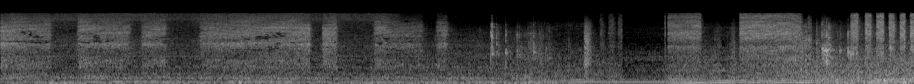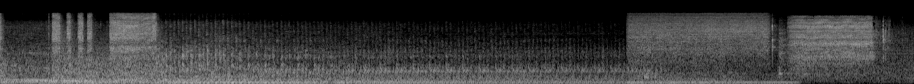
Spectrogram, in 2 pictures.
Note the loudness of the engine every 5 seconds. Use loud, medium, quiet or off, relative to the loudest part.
medium, loud, loud, medium.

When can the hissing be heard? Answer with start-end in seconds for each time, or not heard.
0.0-10.8, 15.4-18.2.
